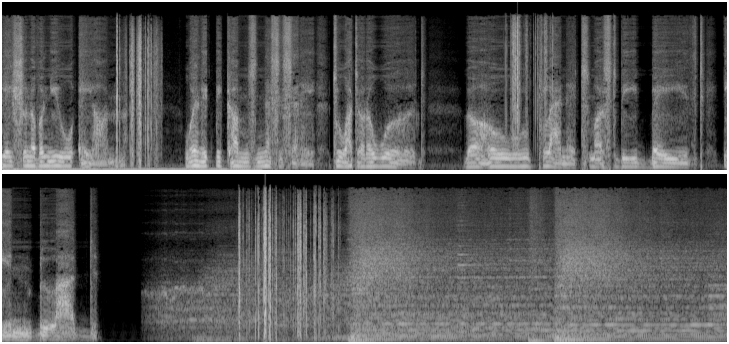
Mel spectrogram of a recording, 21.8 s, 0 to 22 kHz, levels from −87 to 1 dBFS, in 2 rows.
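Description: At 1.71 to 2.40 s, 7.51 to 8.32 s and 14.38 to 15.97 s, bursts of cable scratch noise break in as a dry, crackling rustle riding over the sound. The likely cause is a worn cable or connector being moved, so its contact resistance flickers. The first and third bursts sit roughly 5 dB above the signal, the second about level with it. On a spectrogram each shows as ragged broadband smears; the waveform shows dense, irregular spikes.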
